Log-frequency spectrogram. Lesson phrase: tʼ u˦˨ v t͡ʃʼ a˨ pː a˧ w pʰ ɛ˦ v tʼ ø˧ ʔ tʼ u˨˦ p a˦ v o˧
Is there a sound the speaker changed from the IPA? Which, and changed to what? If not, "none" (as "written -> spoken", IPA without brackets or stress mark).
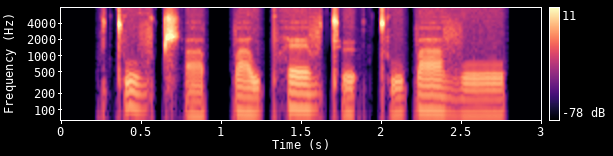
none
